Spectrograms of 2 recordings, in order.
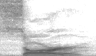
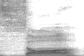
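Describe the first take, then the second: First: The word is said with a Liverpool 'ar' vowel. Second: The word is said with a standard vowel. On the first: "he says sar" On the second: "instead of saying saw"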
